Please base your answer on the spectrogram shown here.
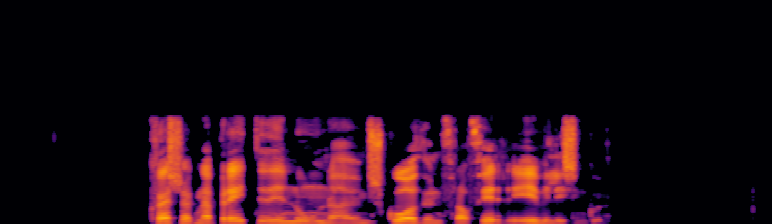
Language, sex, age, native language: Icelandic, male, 50-59, Icelandic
